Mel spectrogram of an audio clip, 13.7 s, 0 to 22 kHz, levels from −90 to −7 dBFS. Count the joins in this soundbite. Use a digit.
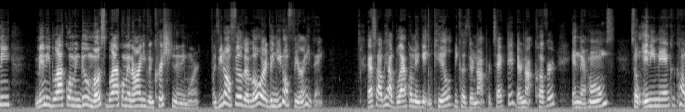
1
